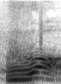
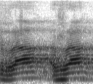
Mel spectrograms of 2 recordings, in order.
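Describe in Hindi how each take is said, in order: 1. यह अक्षर मुंह भर के और भारी बोला जाता है। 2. यह अक्षर पतला और हल्का बोला जाता है। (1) "मुंह भर के पढ़ना है" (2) "ये गलत है"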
